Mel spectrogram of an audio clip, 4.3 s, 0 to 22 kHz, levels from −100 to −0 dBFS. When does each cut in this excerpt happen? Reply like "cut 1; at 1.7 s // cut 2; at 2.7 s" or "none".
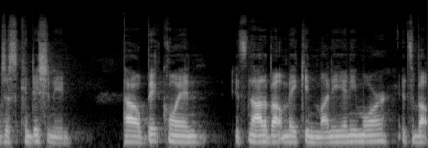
cut 1; at 1.2 s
